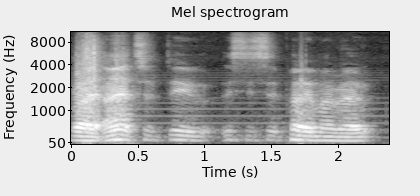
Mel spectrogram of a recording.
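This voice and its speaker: A man's voice: medium pitch, level tone, normal speed, reverberant, background noise. A man co-hosting a podcast, chatting casually, laughing often and reading his own rhymed poem aloud. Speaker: podcast co-host and poet. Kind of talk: casual chat and poetry reading.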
